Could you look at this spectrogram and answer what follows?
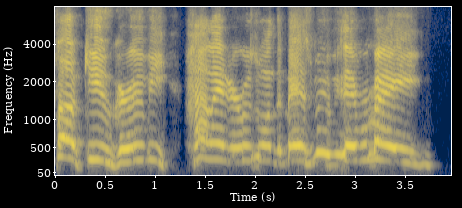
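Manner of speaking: fake outraged squeal.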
